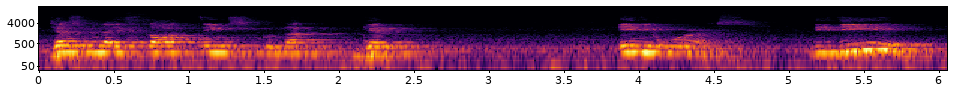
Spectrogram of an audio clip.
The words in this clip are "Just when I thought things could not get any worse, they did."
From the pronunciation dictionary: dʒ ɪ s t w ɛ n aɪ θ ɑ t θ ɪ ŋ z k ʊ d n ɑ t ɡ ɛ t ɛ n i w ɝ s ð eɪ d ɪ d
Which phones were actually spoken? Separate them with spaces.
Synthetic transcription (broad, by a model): dʒ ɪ s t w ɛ n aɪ t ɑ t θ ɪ ŋ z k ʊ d n ɑ t ɡ ɛ t ɛ n i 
